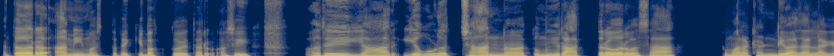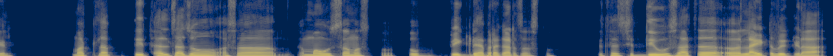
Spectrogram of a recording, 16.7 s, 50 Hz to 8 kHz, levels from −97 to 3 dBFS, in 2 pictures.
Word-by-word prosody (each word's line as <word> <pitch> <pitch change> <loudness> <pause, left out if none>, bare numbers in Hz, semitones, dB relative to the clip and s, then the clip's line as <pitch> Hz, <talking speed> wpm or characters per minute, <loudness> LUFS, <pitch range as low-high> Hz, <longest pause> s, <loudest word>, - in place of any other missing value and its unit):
तर 130 +1 +6 0.2
आम्ही 120 +3 +2
मस्तपैकी 125 +1 -3
बघतोय 110 -2 -1
तर 110 0 -3
अशी 115 +3 -1 0.7
"अरे 190 +6 +3 0.2
यार! 190 +7 0 0.2
एवढं 180 +3 +1 0.2
छान 170 +3 +3
ना" 140 +2 +2
तुम्ही 155 +2 +1
रात्रभर 160 +5 +2
बसा, 140 +2 -1 0.5
तुम्हाला 145 +2 +1
थंडी 130 0 +1
वाजायला 125 -3 +4
लागेल. 105 -3 -1 0.7
मतलब 150 +6 -1 0.3
तिथलचा 155 +4 +1
जो 190 0 +3 0.3
असा 155 +4 -1 0.6
मौसम 125 +6 +1
असतो, 125 -1 -10
तो 130 - -5 0.4
वेगळ्या 110 +6 +2
प्रकारचा 125 -7 -1
असतो. 100 +1 -13 0.5
तिथे 145 +5 -4
दिवसाचं 160 +7 +3
अ, 125 0 +2
लाईट 140 +4 +3
वेगळा, 115 -2 0
135 Hz, 120 wpm, -24 LUFS, 125-155 Hz, 0.7 s, तर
